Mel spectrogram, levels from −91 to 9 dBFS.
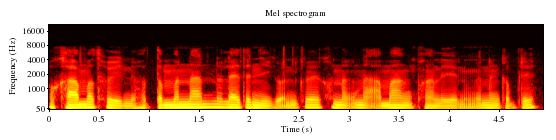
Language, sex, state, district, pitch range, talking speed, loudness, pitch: Wancho, male, Arunachal Pradesh, Longding, 105-120 Hz, 280 wpm, -17 LUFS, 110 Hz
